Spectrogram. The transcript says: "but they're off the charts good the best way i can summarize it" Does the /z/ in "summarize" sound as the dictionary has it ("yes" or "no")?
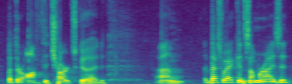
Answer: yes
